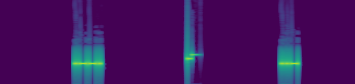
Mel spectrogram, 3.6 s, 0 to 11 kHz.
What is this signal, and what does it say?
Morse code, heard as a keyed tone, about 50 wpm, 700 Hz. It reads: P U
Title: Single Letters 50wpm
